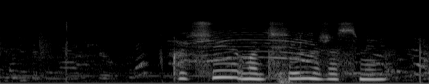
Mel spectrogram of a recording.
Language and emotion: Russian, neutral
